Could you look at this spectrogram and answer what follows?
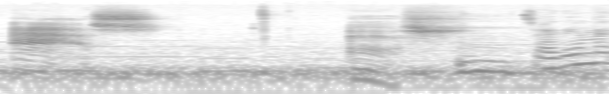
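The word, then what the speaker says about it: Æ: I think he said Ash it's pronounced the the letter X and then the AE is pronounced Ash Ash so I think they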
